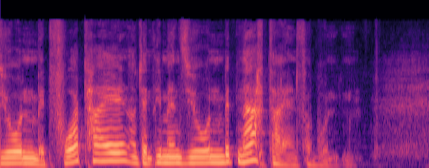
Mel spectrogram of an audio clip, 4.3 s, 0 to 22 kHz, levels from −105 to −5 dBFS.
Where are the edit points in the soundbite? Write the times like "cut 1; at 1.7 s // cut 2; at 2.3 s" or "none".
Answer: cut 1; at 1.5 s

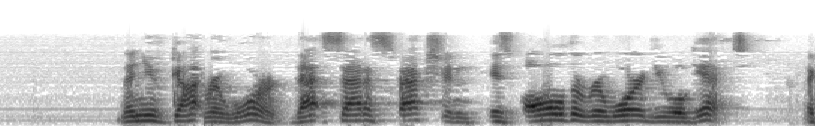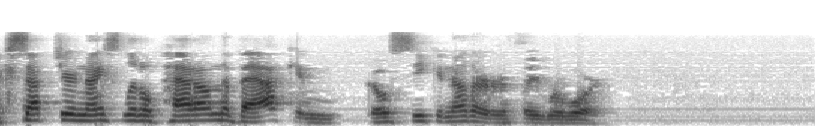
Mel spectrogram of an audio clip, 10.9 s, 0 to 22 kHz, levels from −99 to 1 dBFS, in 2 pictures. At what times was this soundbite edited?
cut 1; at 1.4 s // cut 2; at 3.2 s

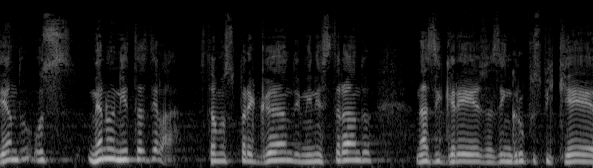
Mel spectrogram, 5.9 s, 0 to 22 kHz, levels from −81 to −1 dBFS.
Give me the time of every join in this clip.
none

